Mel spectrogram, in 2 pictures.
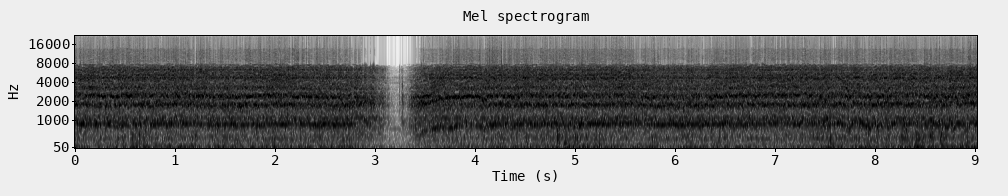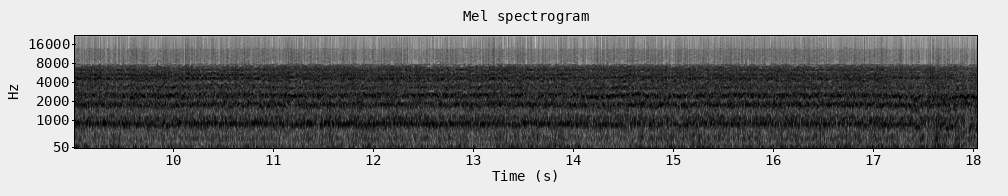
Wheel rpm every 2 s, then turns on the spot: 230, 150, 220, 230, 220, 230, 230, 230, 220.
none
